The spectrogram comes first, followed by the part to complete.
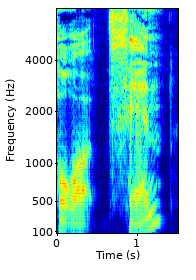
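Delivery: stress on Fan, drawn out slowly.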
